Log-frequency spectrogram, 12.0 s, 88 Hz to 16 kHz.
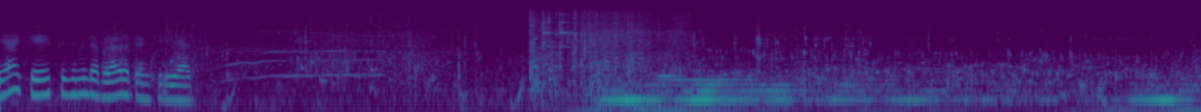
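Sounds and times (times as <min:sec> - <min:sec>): low wash of noise: 0:05.8 - 0:12.0
faint tone: 0:06.0 - 0:12.0.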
